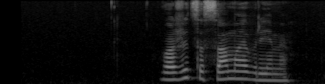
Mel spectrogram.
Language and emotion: Russian, neutral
